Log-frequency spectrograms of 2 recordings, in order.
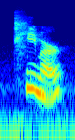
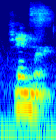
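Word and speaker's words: Timmer: It is pronounced Timur. Teamer.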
